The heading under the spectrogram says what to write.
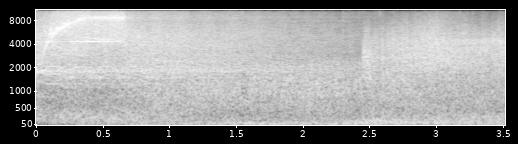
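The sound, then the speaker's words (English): A loud energy blast explosion roars continuously, a dense rumbling wall of sound with a rising whine at the start and a sustained crackling boom throughout, with no voices. “Big Bang Attack!”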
